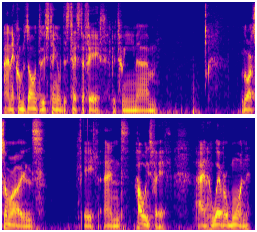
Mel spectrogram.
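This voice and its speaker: A man's voice: deep voice, fairly even intonation, slow, fairly bright tone, low-quality recording. A man co-hosting a podcast, recapping a film story in an informal, casual way. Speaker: podcast co-host. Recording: clear background room noise.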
